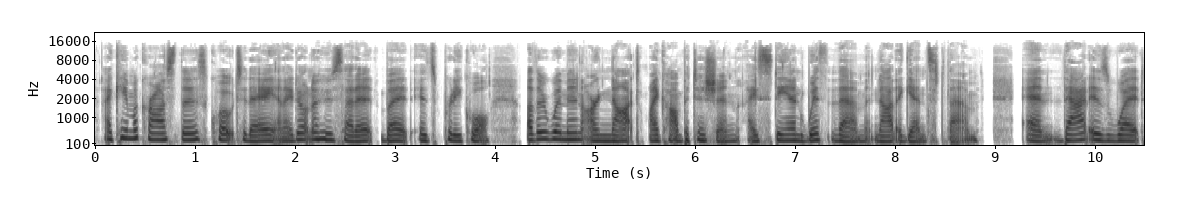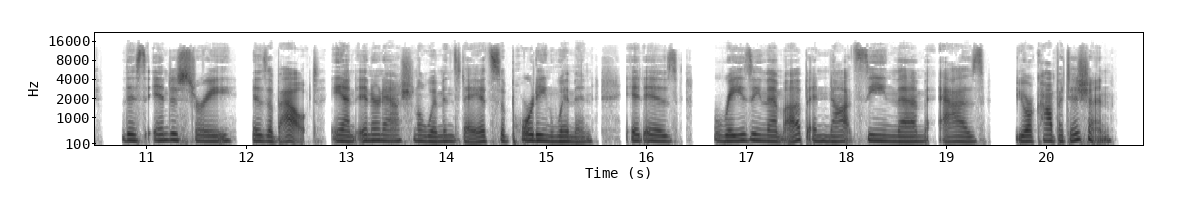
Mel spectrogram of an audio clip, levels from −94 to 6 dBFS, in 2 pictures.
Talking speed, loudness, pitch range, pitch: 165 wpm, -19 LUFS, 185-215 Hz, 195 Hz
